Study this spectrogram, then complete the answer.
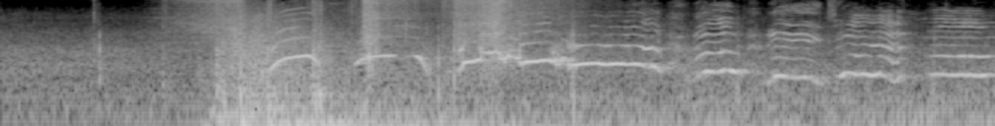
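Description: A young woman screams and shouts in fear.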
